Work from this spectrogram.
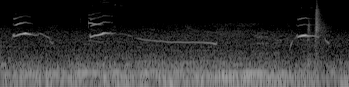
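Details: Domestic cat family with kittens and their mother; several high, drawn-out meows with bent, wavering pitch, one long call sliding slowly downward, a short sharp final meow, over a steady low rumble of background noise.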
